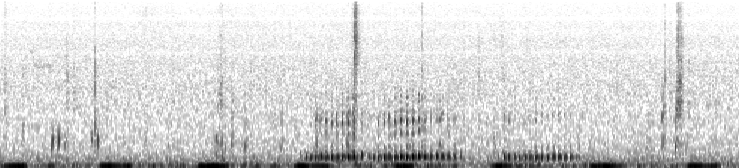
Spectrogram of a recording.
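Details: Male pet guinea pig trying to court two females, producing low rhythmic rumbles with a buzzy, purring chirr lasting about a second, repeated between soft pulses and light clicks.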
